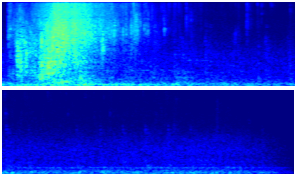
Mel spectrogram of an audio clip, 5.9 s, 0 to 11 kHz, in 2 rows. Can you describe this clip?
Request from Bulj for a bucket of 'water' poured over someone's head.
First version. I had to record this outside - so there might be a little outdoor ambi.
Plastic hobby horse stood in for the victim. Water poured from plastic bucket... I didn't realize until after I transferred it, that the horse rocked a bit after dowsing, whoever uses this sample ought to cover the sound with the utter shock and flailing body of the victim.
Recorded with a Sony ECM-99 stereo microphone to SonyMD.
environmental-sounds-research, splash, water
